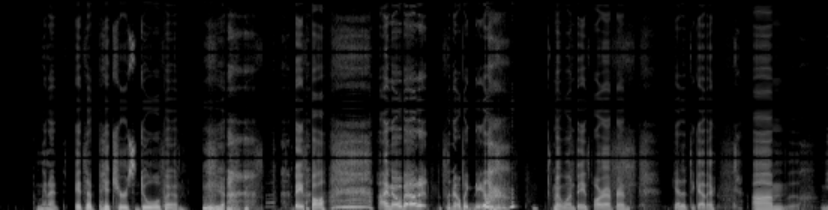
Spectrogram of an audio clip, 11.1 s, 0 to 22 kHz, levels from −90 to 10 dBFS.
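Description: Imaging from linear upsampling runs throughout the speech. The rate was raised by straight-line interpolation, which fits a conversion from 11 kHz to 44.1 kHz. This dulls the top of the band and leaves a mirrored copy between 5.5 and 11 kHz, roughly 25 dB down, heard as a faint metallic shimmer on sibilants.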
